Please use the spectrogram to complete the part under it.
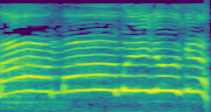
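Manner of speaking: very high, frantic, long drawn-out, rising panicked calls. Retelling a son calling to his choking mother, imitating a voice rising higher. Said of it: "I heard his voice get higher and higher".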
